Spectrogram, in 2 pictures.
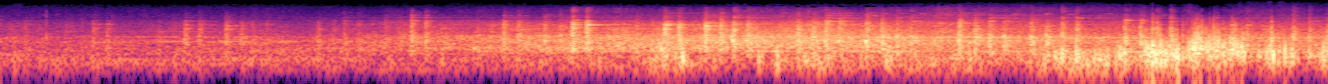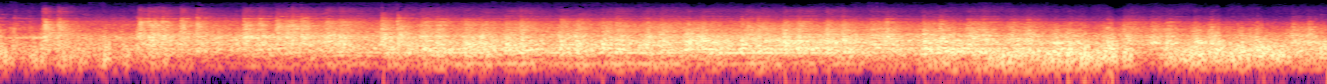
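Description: Local electric train passing close by, its wheels clicking over the rail joints under a steady rumble. The sound grows louder over the first half as the train approaches, then stays loud.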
